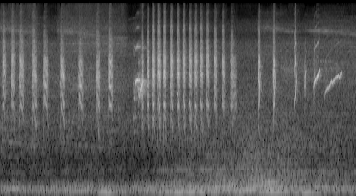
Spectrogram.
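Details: Male village indigobird, kept for tutoring other songbirds, from Bandung, West Java, Indonesia. It sings high, sharp chirps that speed into a fast, evenly spaced burst of ticking notes, then slows to scattered chirps and brief upward slides. A low background hum continues throughout.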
